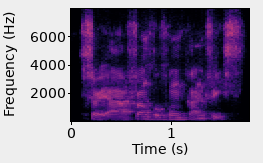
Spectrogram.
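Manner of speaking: usual speaking voice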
